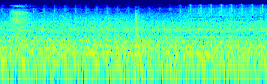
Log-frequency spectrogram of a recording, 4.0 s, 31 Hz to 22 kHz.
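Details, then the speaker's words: 2000 Honda Civic LX D16Y7 non-VTEC, driven with no coolant after cracked radiator: runs badly with a rhythmic misfire despite new plugs and wires; compression about 60, 60, 10, 140; cylinder 3 head gasket suspected of leaking into water jacket; one cylinder dead from a burnt valve. "got new plugs and new wires in there and you can hear running like pretty bad I did a compression test and it came back sixty sixty like ten and like 140 so I'm thinking it's a head gasket"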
